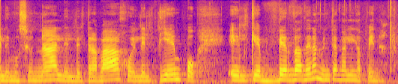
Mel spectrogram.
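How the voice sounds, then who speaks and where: Audible room echo surrounds a woman's medium-pitched voice. She keeps a moderate pace and fairly even intonation. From Mexico, provinces. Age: 60s. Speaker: podcast co-host. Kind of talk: casual chat.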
